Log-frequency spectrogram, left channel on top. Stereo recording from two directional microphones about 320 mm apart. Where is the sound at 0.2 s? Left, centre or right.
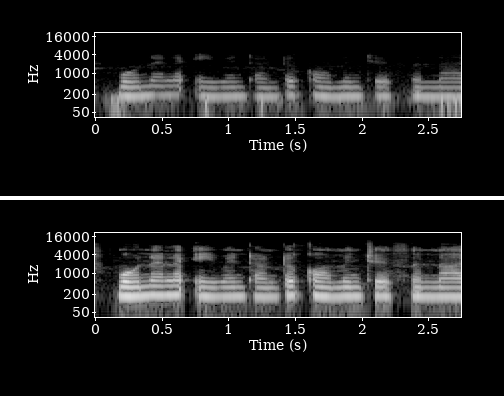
Right.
